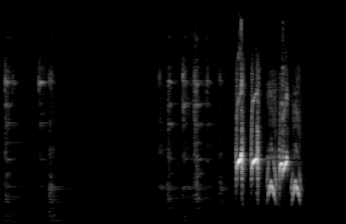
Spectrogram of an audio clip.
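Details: ['After quiet faint clicks, a cinereous tit bursts into a single rapid phrase of five loud, shrill whistled notes, some dropping in pitch.']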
